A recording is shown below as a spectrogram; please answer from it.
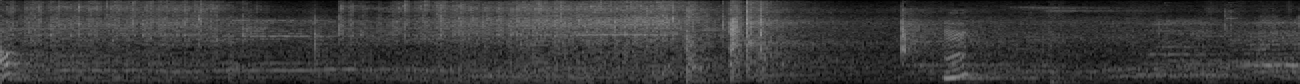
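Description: A home sewing machine stitching a princess cut blouse, running with a continuous mechanical whir at moderate loudness while someone talks over it, with a few small clicks and bumps near the end.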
